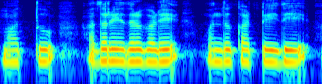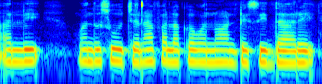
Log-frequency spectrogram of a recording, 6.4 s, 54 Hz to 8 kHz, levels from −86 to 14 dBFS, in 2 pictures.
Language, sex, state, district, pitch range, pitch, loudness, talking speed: Kannada, female, Karnataka, Bidar, 205-215 Hz, 210 Hz, -20 LUFS, 100 wpm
